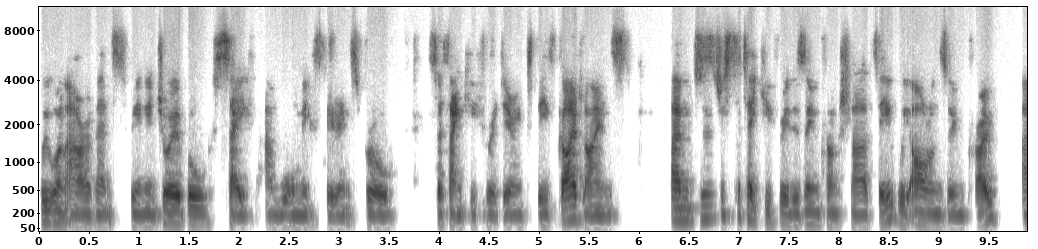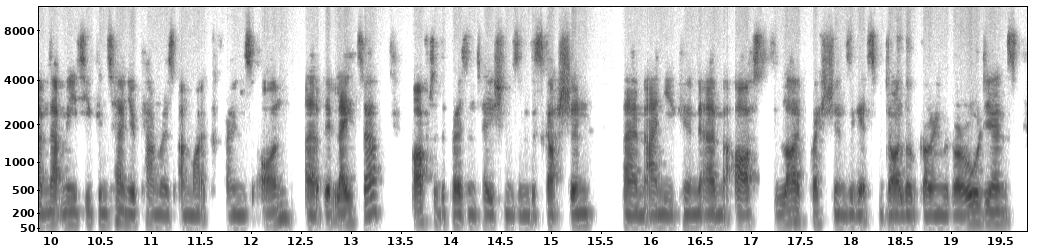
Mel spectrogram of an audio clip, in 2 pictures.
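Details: Adult male speaker; normal speech.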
